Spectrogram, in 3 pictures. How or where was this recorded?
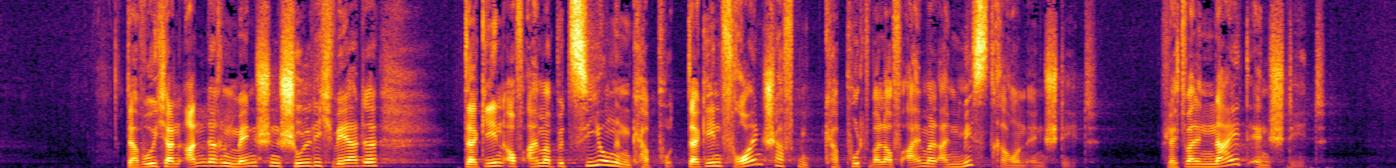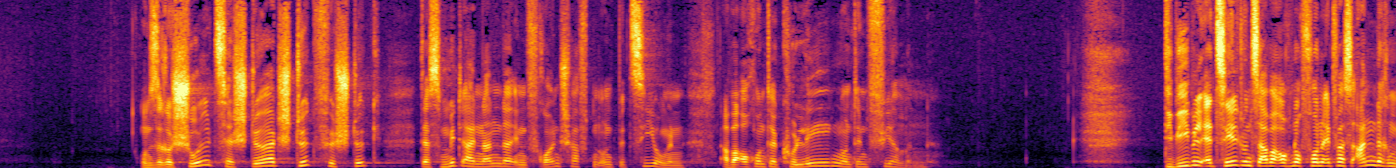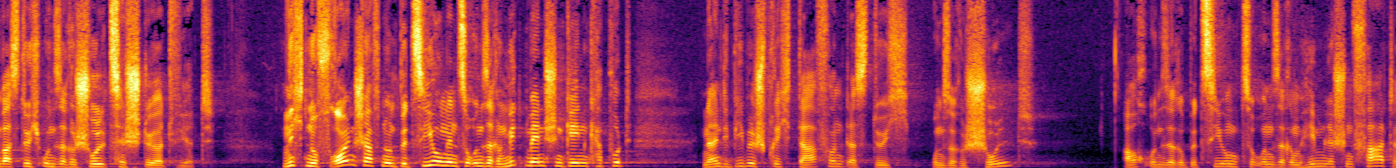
large echoing room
